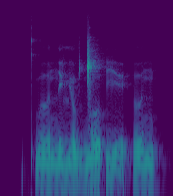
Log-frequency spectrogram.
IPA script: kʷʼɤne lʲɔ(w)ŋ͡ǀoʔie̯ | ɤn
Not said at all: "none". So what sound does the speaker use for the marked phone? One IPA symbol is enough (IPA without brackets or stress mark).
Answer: w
